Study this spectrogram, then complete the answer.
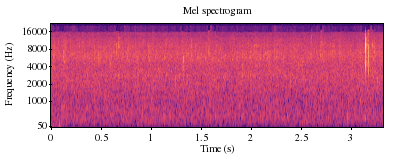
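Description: Continuous flow of a river near a campsite, an even watery hiss, with a brief sharp click near the end.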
